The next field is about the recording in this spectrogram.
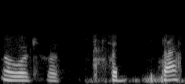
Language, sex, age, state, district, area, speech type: Kannada, male, 30-45, Karnataka, Raichur, rural, conversation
